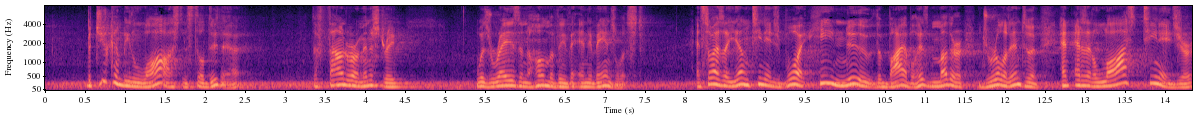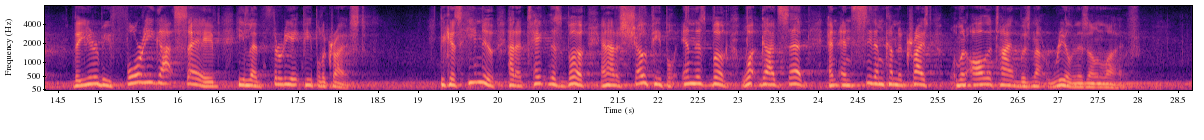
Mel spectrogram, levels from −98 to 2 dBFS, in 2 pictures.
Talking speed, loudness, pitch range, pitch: 195 wpm, -22 LUFS, 150-215 Hz, 185 Hz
